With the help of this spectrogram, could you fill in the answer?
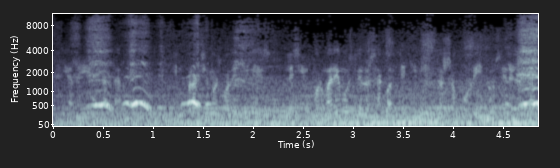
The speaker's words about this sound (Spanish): La mujer que llora va en el asiento del copiloto.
